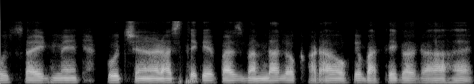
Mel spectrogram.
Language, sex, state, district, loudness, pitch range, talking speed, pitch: Hindi, male, Himachal Pradesh, Shimla, -21 LUFS, 95-100 Hz, 190 wpm, 95 Hz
